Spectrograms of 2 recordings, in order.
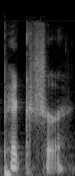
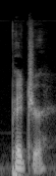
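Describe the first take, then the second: First: The k sound before the t is pronounced. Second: The k sound before the t is dropped. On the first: This is how people outside Oklahoma say it. "Some people say picture" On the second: This is how the speaker personally says it. "So you don't pronounce the letter in that word?"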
